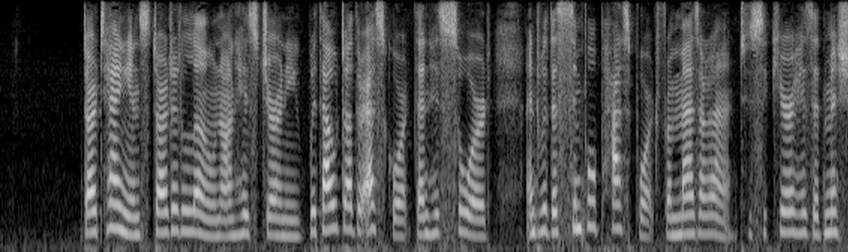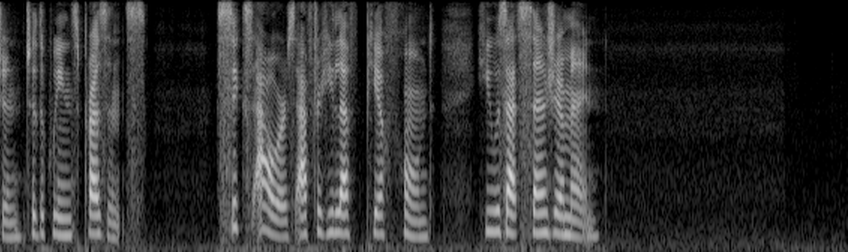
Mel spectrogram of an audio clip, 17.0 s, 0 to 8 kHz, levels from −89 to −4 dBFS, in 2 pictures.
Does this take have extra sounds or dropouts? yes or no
no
